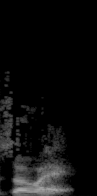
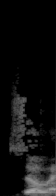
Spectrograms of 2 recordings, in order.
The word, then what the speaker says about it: Zoe: zoe, which you will recognize as Z-O-E, okay? Z-O-E in the name Zoe means life, okay? But Zoe, the Greek pronunciation, is life, true life, eternal life, okay?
